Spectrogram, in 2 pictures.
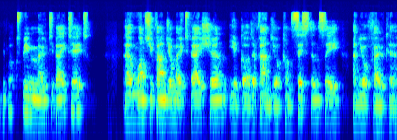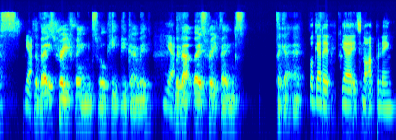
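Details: Female bodybuilder with androgen-induced voice deepening (virilization) after taking large doses of male steroids (performance-enhancing drugs). Her voice was formerly high-pitched and is now very deep, and she can no longer sing. She also has chronic kidney disease from drug use.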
